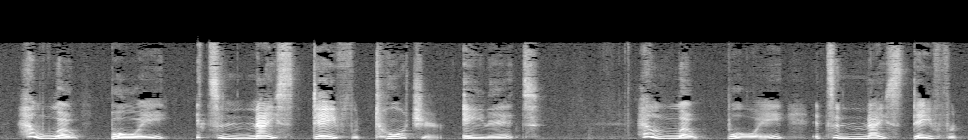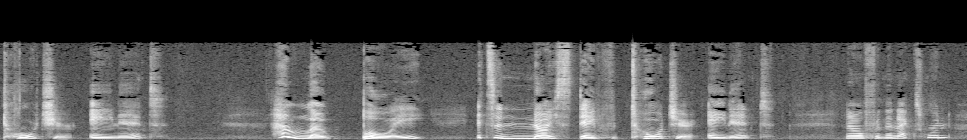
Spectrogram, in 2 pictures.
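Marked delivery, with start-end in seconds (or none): 0.2-17.4 shy but sinister, slow, raised, dark evil taunt. Reading an audition line as the character Terra: auditioning as Terra, shy but dark and evil. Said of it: "I'm gonna be trying out for Terra".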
